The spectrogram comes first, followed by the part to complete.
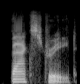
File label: "backstreet", American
